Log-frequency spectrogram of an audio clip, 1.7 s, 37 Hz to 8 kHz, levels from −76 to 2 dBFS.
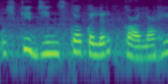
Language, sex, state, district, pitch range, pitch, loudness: Hindi, female, Bihar, Samastipur, 250-290 Hz, 265 Hz, -15 LUFS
